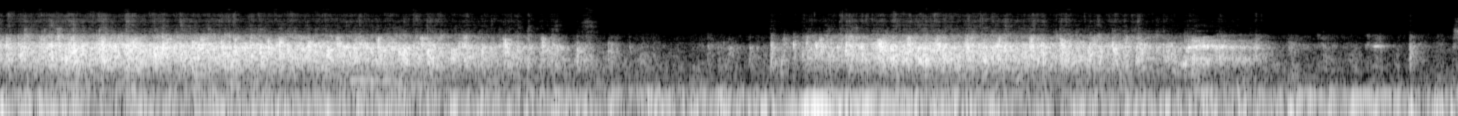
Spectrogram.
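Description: An audience at a talk concert applauds party leader Hong Joon-pyo with a long, continuous wash of clapping that dips briefly midway, then swells again and tapers off, steady and fairly distant.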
